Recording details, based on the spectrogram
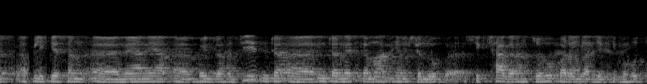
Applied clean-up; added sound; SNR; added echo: neural separator model SepFormer DNS4.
